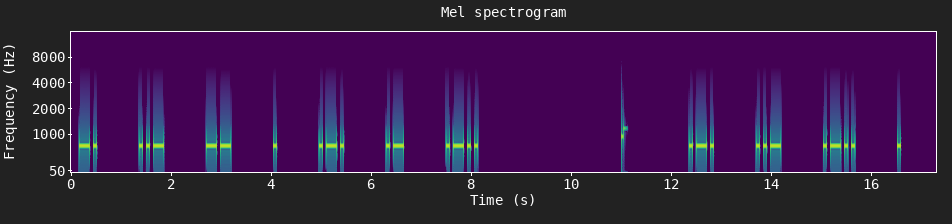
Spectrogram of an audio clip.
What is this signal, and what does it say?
Morse code, heard as a keyed tone, about 17 wpm, spaced as for 8 wpm, 700 Hz. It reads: NUMERAL RULE
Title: 4x Character Spacing - Top 500 Words - 17wpm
